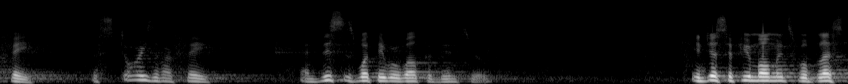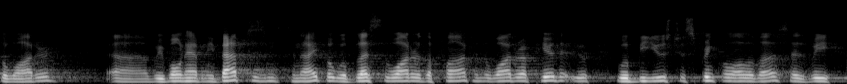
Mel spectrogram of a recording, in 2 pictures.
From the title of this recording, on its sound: Celebration of Holy Saturday at the Easter Vigil in the Holy Night of Easter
